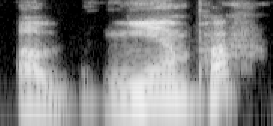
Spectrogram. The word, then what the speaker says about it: Nyampa: So firstly, just correct the pronunciations of Nyampa.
